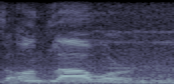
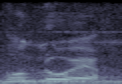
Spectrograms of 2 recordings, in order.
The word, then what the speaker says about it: Andlauer: There is so many different, but let's say the German and English one is Andlauer, and which is not too bad because if you say in French it's like Andlauer. It's a bit less sexy, let's say.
